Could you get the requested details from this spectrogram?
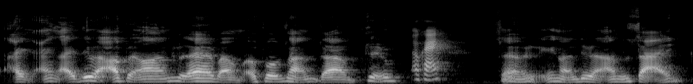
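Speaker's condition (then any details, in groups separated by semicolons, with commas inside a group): Cerebral palsy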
